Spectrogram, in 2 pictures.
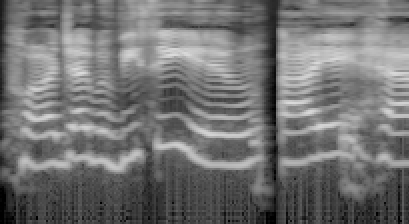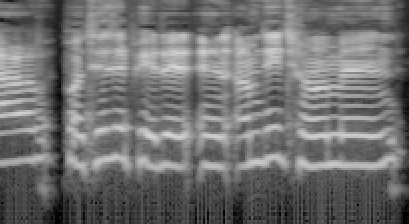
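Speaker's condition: Down syndrome; trisomy 21, three copies of chromosome 21, present from birth, pediatrician suspected after birth, not found prenatally; adult, early intervention via Virginia Down Syndrome Association, milestones met on time

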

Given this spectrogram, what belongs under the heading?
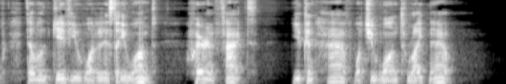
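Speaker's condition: No condition

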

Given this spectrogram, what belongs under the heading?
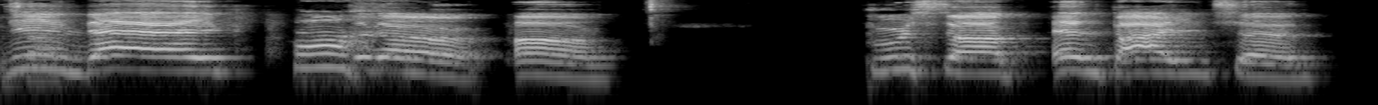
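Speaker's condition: Down syndrome

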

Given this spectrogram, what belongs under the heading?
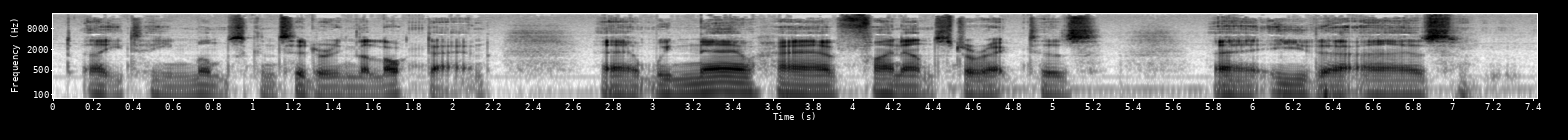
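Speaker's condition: No condition

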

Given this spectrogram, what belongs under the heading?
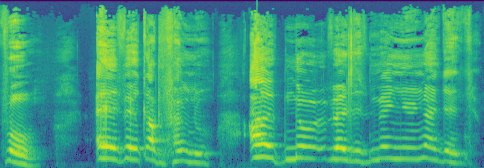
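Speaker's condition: Cerebral palsy; speech can be hard sometimes

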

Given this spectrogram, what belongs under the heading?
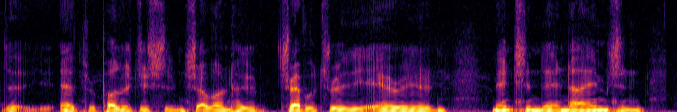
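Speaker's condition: Tongue cancer; aggressive tongue cancer

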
